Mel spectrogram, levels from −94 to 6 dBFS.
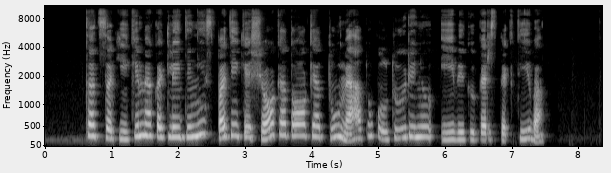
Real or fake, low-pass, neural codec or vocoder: real; 9.9 kHz; none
